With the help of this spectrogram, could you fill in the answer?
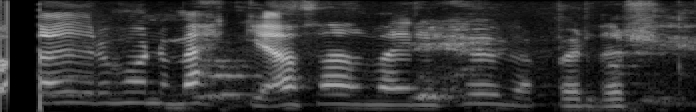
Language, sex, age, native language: Icelandic, female, 12, Icelandic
